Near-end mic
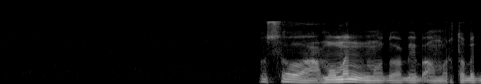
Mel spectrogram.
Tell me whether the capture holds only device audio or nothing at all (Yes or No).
No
